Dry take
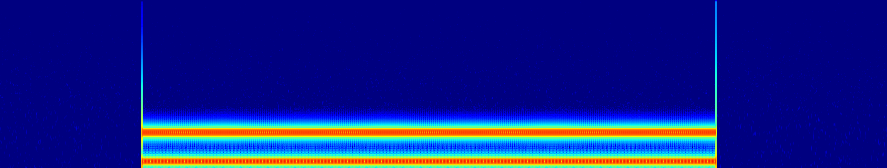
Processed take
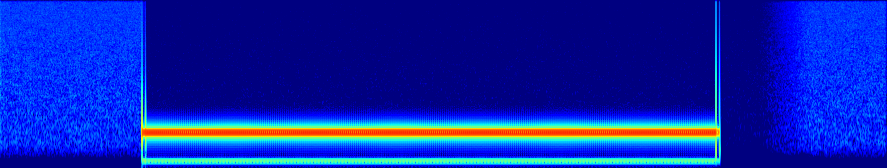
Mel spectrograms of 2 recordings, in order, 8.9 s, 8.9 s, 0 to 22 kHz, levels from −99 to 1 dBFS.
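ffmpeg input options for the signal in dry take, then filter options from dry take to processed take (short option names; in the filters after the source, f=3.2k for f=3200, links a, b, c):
-f lavfi -i "aevalsrc='0.15*(sin(2*PI*155.56*t)+sin(2*PI*185*t)+sin(2*PI*830.61*t)+sin(2*PI*880*t))':d=5.74:s=44100"
-filter_complex "[0:a]highpass=f=470:w=0.5412,highpass=f=470:w=1.3066,acompressor=mode=upward:threshold=-41dB:ratio=2.5,asplit=2[a][b];[b]adelay=35,volume=-8dB[c];[a][c]amix=inputs=2:normalize=0"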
